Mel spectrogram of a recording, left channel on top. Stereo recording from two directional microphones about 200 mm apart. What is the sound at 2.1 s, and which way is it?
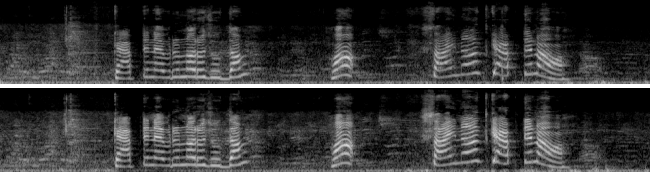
A woman's voice, centre (ahead or behind).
